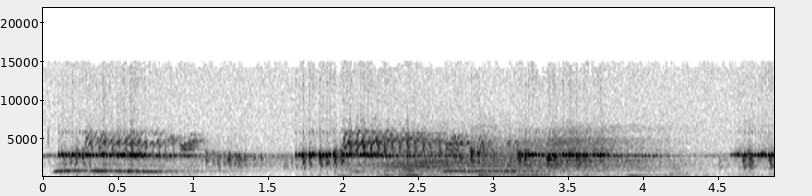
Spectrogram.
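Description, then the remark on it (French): Nocturnal birds call out in repeated hooting and whistling phrases on a warm, humid night in the forest around a village, over a constant high-pitched drone of insects filling the dark background. “Dans la nuit chaude et humide d'Opascouépissime, la lune où les oiseaux jettent leurs plumes, les oiseaux nocturnes lançaient leurs cris.”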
